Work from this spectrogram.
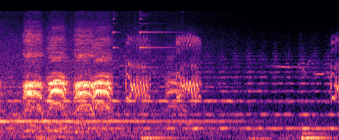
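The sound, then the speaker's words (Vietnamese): Harsh, repeated cawing of crows gathering at a nest, heard as several rough caws in quick succession over a steady background tone. “Bà Khâu Ninh thấy ông Khâu nên đã gọi những con quạ khác đến. Và chẳng bao lâu, họ đã tụ tập tại tổ của ông Khâu.”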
